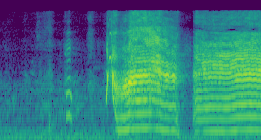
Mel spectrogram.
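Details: Pet Asian small-clawed otter indoors at Halloween, giving one sharp, bright squeal that bends upward then holds, followed by a second steady high squeal after a short pause.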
